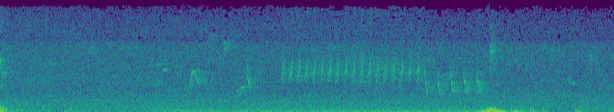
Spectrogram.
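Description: Small birds chirping, with a fast trill of rapidly repeated notes about three seconds in, over steady outdoor background noise. A short low thump about five seconds in is the loudest sound.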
